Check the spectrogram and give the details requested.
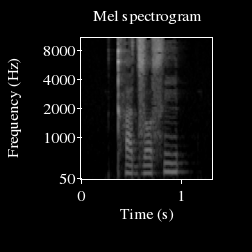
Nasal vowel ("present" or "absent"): present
